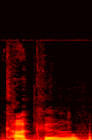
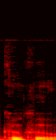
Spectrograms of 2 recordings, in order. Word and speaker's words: Cuckoo: that I keep pronouncing at first when I saw I was like Kaku is that what I like you know say and and then I realized it's the bird cuckoo like the cuckoo bird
